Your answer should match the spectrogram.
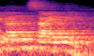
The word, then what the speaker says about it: consignee: When advance received from consignee, कंसाइनी नहीं बोलना बच्चों, जी साइलेंट है। और लास्ट में बोला कसाई, कसाई बोलता है, कसाई भी नहीं है, कंसाइनी, ओके।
